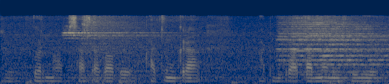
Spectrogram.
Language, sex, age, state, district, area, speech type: Bodo, female, 60+, Assam, Chirang, rural, spontaneous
